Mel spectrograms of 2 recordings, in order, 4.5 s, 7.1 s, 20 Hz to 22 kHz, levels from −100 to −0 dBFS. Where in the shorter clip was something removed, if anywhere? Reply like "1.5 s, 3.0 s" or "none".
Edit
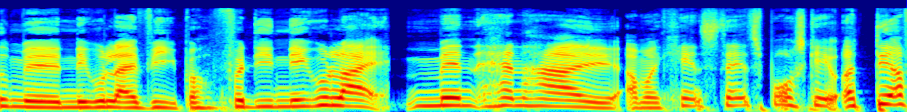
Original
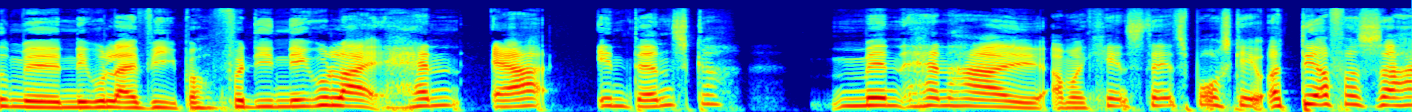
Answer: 1.9 s

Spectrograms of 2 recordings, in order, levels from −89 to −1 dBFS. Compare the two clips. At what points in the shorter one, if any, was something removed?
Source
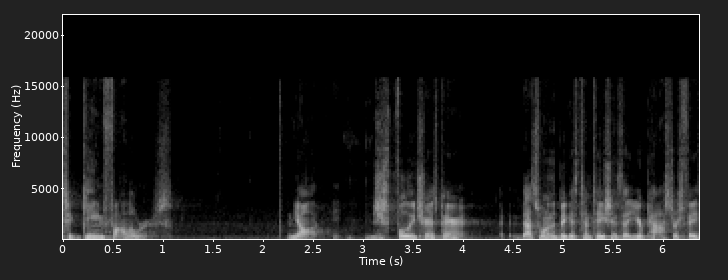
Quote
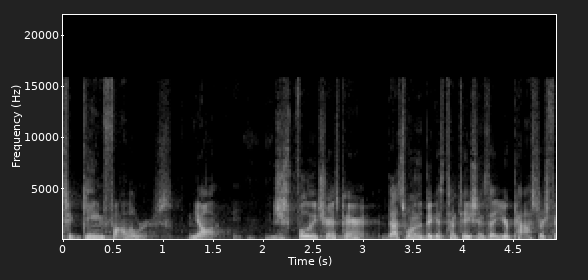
1.2 s, 3.1 s

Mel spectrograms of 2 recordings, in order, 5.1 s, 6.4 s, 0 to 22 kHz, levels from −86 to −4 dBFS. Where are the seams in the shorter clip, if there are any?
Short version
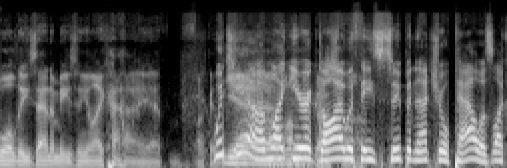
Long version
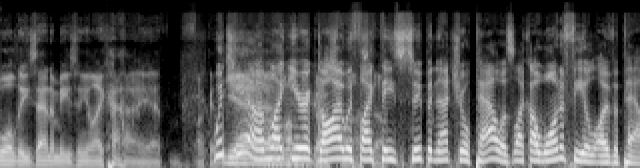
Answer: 3.6 s

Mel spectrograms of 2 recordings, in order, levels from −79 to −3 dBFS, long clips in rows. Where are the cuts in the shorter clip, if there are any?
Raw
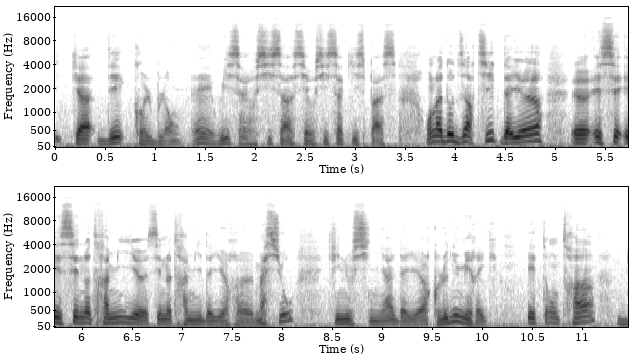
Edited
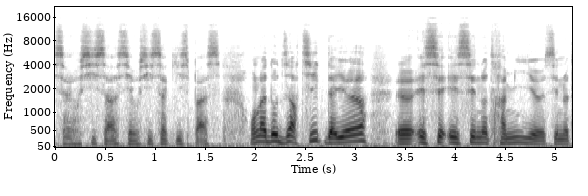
none

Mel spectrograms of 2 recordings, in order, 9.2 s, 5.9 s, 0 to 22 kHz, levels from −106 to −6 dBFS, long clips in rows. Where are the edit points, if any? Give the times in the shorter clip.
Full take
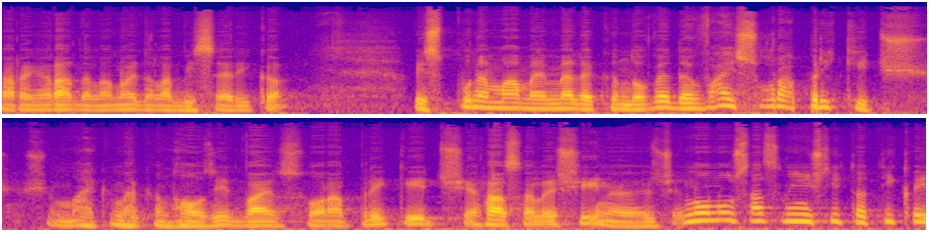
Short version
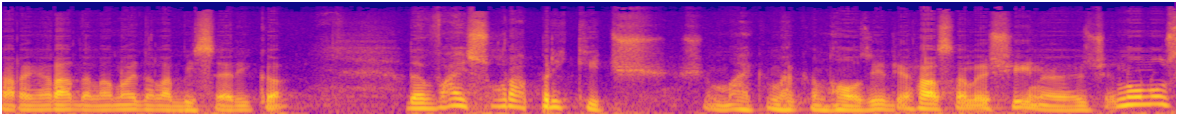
2.0 s, 4.5 s

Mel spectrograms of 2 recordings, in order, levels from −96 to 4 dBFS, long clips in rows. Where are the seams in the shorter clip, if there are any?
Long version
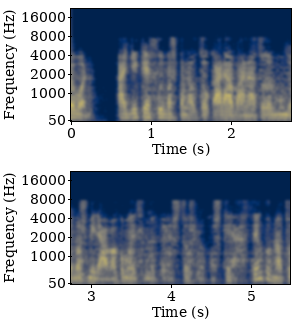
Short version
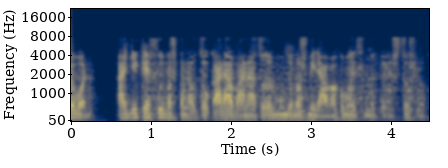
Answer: none

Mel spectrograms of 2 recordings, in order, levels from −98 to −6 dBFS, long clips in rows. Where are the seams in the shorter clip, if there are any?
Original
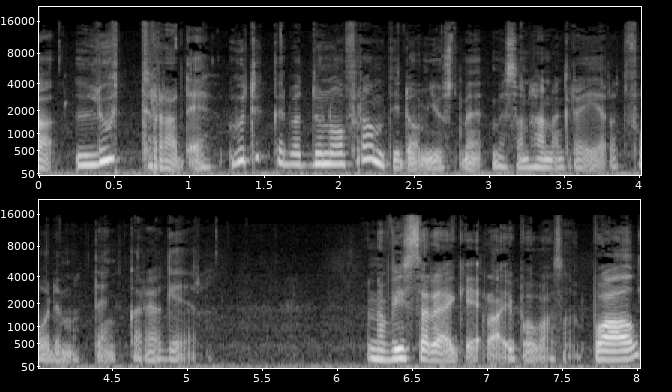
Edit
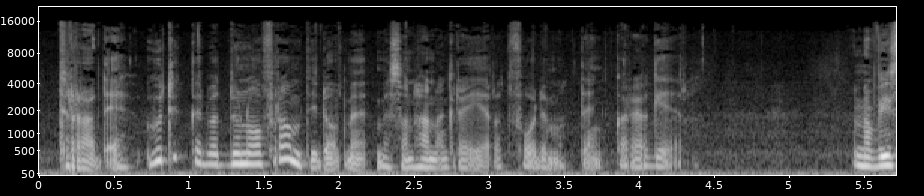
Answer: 2.0 s

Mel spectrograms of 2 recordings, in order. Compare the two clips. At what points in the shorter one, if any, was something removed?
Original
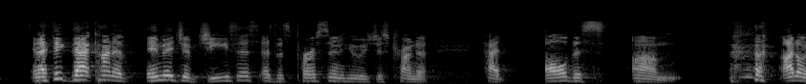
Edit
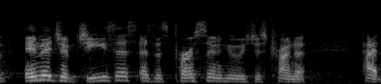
none

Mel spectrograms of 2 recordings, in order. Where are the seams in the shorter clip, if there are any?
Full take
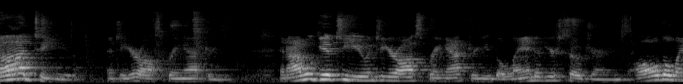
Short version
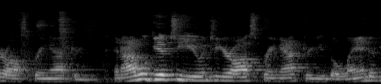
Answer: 1.0 s

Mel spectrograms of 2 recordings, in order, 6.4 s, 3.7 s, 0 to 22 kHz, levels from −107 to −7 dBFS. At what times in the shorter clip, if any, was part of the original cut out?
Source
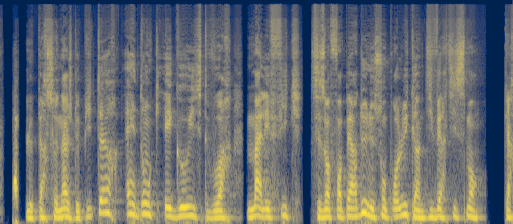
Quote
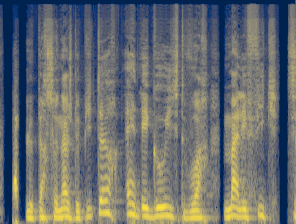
1.7 s

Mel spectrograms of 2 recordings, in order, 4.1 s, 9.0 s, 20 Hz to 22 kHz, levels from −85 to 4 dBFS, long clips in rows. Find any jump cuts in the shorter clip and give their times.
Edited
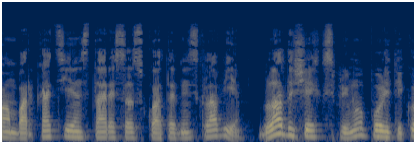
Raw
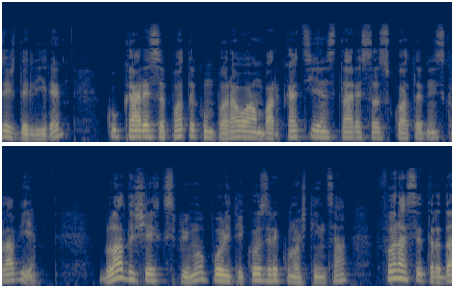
2.5 s

